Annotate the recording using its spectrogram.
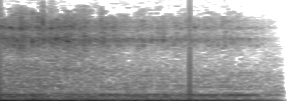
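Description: Tail of a cinematic logo sound effect: a deep rumble under a held low drone, fading steadily and ending abruptly, with a faint tick about one and a half seconds in.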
